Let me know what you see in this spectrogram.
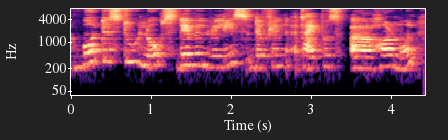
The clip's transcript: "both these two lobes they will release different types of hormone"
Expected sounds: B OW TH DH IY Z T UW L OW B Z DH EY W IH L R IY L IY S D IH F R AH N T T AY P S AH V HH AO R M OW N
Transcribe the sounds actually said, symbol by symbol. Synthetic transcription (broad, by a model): B OW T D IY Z T UW L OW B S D EY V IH L R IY L IY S D IH F R AH N T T AY P AH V HH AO R M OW N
